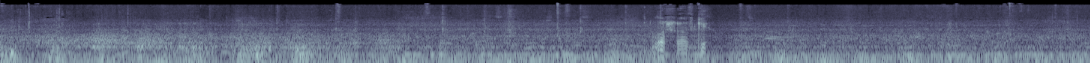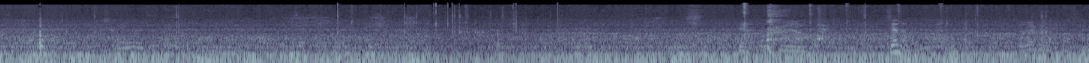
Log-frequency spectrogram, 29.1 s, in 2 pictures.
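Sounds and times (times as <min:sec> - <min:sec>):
train rumble inside carriage: 0:00.0 - 0:29.0.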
